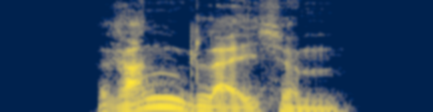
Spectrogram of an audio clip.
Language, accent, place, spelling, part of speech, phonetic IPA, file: German, Germany, Berlin, ranggleichem, adjective, [ˈʁaŋˌɡlaɪ̯çm̩], De-ranggleichem.ogg
- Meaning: strong dative masculine/neuter singular of ranggleich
